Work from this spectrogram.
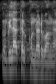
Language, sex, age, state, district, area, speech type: Tamil, male, 18-30, Tamil Nadu, Pudukkottai, rural, spontaneous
